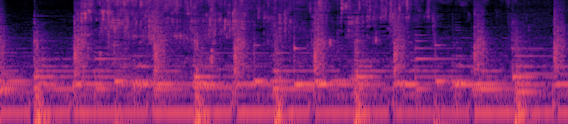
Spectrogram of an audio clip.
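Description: Water pours into a slow cooker holding penne pasta, chicken and marinara sauce, splashing and gurgling close by in uneven surges, with no voices.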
